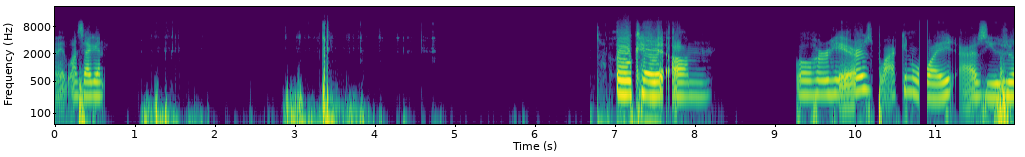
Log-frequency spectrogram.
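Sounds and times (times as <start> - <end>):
rustling scraping and knocking: 1.0 - 5.0.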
